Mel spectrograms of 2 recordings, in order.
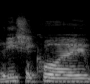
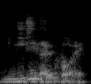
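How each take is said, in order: First: The second consonant is a 'sh' sound. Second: The second consonant is a plain 's' sound. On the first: The speaker calls it wrong. "Is that how you pronounce it?" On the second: The speaker calls it right. "There's no H"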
